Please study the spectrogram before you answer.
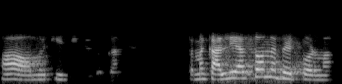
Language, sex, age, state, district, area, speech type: Odia, female, 18-30, Odisha, Boudh, rural, conversation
